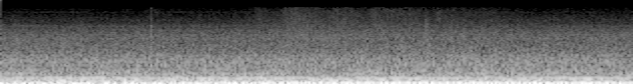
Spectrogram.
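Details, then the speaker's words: Foothill Transit New Flyer hydrogen fuel cell bus running: considerably quieter than others, low even rumble with faint steady hum, no clunks or whines; normal quiet running. "But these ones come equipped with the same inferior seats and bike racks as the Dorados, but they are considerably quieter."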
